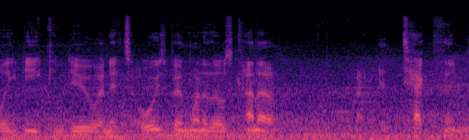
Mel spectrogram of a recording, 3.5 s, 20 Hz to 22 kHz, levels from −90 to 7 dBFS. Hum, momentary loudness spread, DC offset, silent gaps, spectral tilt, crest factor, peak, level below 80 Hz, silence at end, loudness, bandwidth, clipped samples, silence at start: none; 8 LU; under 0.1%; none; -6.5 dB/octave; 18 dB; -14 dBFS; -42 dBFS; 0 s; -32 LUFS; 13.5 kHz; under 0.1%; 0 s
